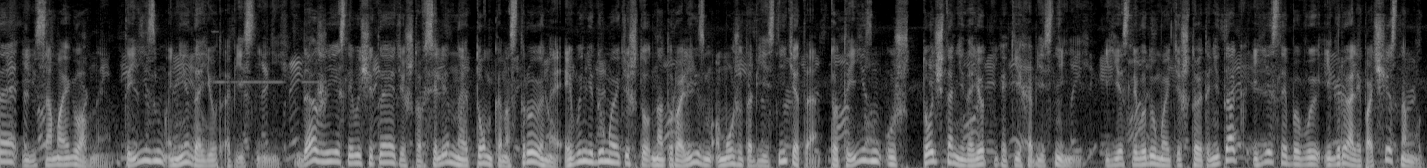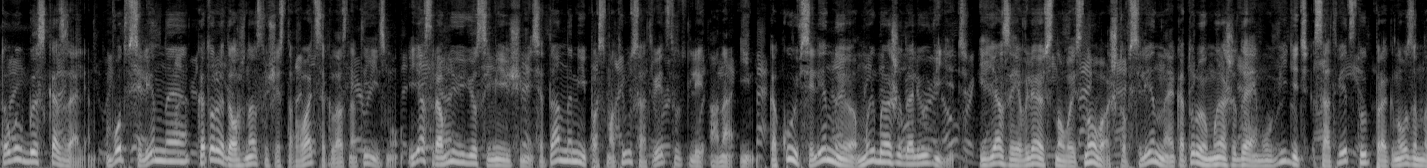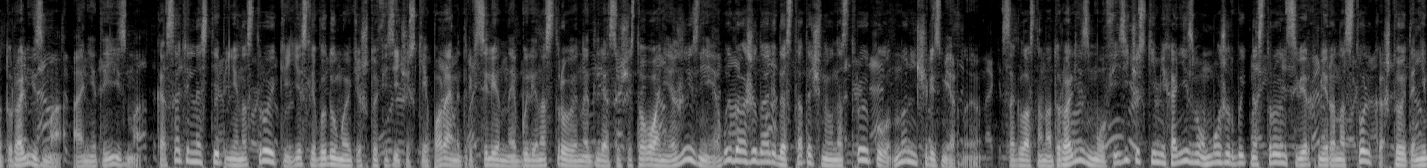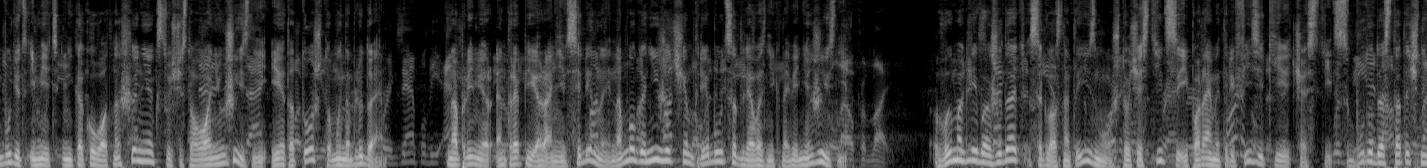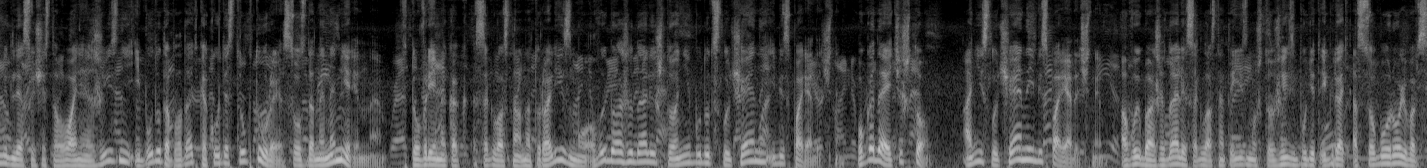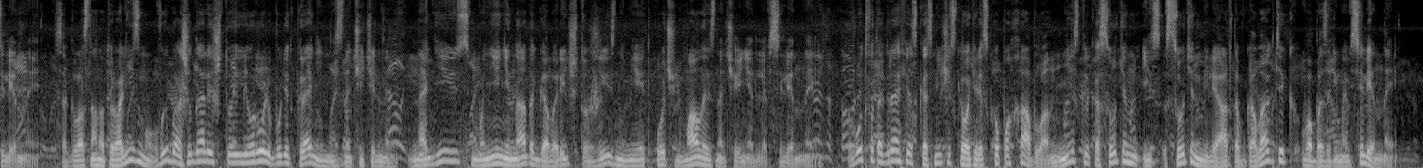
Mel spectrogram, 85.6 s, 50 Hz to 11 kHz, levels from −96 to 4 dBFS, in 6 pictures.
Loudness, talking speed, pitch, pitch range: -30 LUFS, 175 wpm, 120 Hz, 105-160 Hz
